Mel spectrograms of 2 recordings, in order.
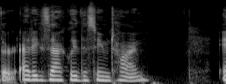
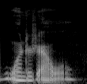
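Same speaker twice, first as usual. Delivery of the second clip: usual speaking voice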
